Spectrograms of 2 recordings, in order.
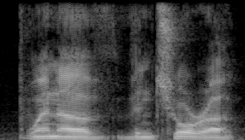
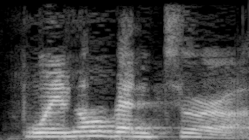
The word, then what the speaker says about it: Buenaventura: Buenaventura. You know, it's such a sexy language, and I'm over here. I'm uncultured hicking it. You have to learn to roll your R's.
